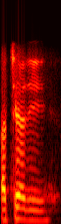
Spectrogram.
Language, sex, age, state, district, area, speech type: Punjabi, male, 45-60, Punjab, Fatehgarh Sahib, rural, conversation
